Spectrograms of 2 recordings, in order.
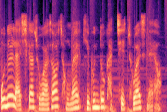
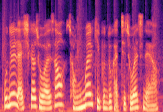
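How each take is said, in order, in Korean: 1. 감정 없이 밋밋하게 들려요. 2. 미소 짓는 것처럼 행복하게 들려요. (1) "밋밋하게 들리시죠?" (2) "행복한 미소를 짓는 느낌으로 해보겠습니다"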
